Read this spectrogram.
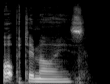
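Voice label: "optimize", British English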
